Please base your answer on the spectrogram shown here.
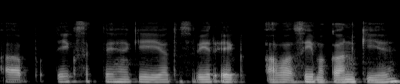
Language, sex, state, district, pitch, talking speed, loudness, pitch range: Hindi, male, Uttar Pradesh, Gorakhpur, 115 Hz, 180 wpm, -30 LUFS, 110-120 Hz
